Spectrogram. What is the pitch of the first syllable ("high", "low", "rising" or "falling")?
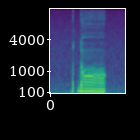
low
